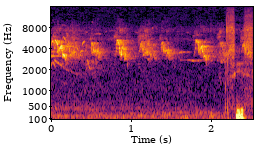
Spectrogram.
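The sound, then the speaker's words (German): A busy flock of sparrows chirps continuously, recorded near Trier, Germany, overlapping high tweets repeating in quick bursts, with a brief low thump near the end. “Eine ganze Horde Spatzen hat uns da jemand geschickt”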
